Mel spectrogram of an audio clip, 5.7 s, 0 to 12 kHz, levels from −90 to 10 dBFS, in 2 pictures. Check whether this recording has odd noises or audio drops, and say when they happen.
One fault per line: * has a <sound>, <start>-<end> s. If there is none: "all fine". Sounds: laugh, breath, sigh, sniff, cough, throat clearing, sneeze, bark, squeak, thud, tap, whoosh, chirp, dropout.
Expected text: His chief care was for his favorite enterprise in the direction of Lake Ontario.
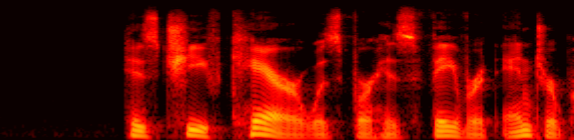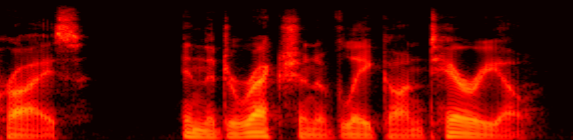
all fine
